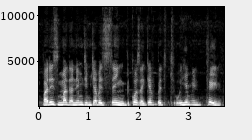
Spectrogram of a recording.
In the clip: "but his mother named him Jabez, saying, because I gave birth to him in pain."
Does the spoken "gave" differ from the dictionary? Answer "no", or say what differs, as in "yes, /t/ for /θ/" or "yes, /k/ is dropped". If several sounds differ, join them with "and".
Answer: no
